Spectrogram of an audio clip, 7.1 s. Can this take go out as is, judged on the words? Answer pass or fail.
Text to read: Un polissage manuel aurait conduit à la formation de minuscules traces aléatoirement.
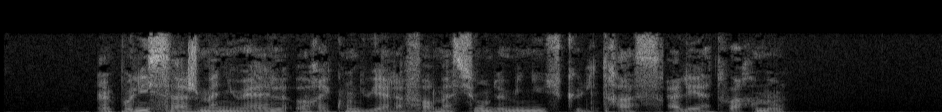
pass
